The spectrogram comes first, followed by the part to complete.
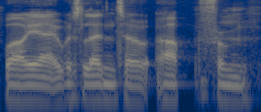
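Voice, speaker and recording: A man's voice: deep voice, monotone, moderate pace. A young man from the South of England co-hosting a casual sports podcast, joking and laughing as he chats. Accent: Southern English. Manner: jokey, laughs a lot, trails off mid-thought. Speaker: podcast co-host. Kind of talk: casual chat.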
